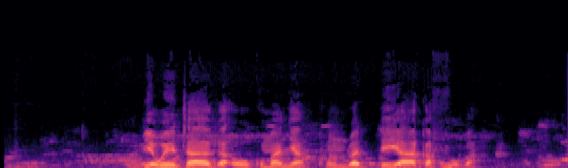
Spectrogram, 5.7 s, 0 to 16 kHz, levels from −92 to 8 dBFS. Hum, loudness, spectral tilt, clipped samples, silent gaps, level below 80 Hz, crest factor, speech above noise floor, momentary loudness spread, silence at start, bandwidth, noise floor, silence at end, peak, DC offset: none; -19 LUFS; -7.5 dB/octave; under 0.1%; none; -54 dBFS; 18 dB; 33 dB; 15 LU; 0.15 s; 6.6 kHz; -51 dBFS; 0 s; -2 dBFS; under 0.1%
